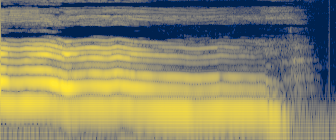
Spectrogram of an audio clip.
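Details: A "talking" dog lets out a drawn-out, tonal howl-like cry, rich in harmonics, holding steady before sliding slowly downward and dropping off at the end, over a low constant hum.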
